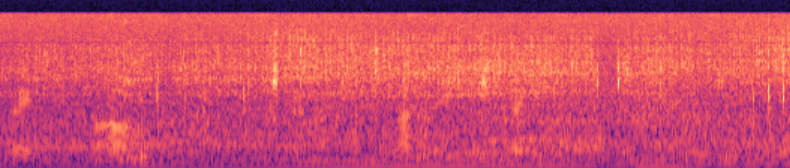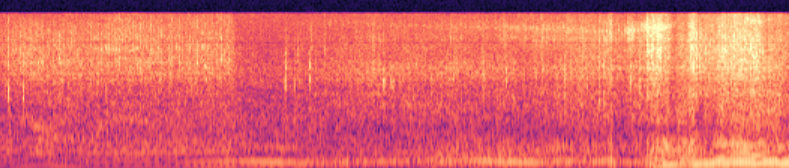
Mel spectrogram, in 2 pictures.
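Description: A car engine revs and roars, growing louder as the car approaches.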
